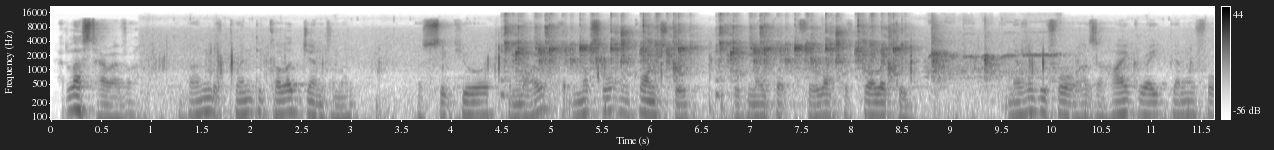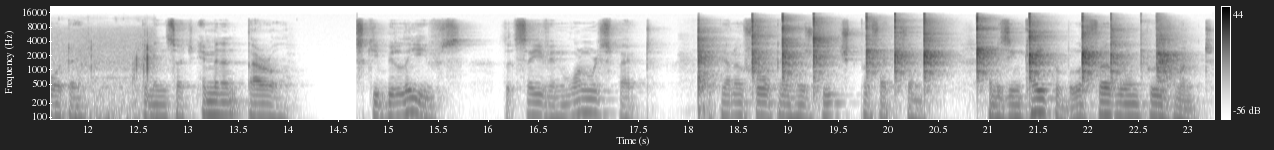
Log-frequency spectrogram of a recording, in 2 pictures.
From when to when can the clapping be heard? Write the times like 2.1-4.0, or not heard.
4.5-9.4, 18.1-22.9.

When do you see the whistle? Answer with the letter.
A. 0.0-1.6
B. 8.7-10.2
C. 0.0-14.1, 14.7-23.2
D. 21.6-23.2
B.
